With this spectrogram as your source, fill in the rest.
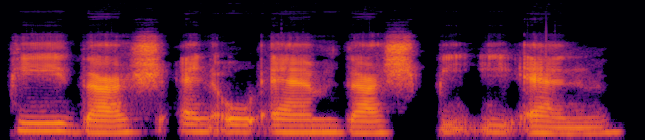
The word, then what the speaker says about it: Phnom Penh: Example, Bordeaux and University of Phnom Penh. So you have to spell it out like BOR-TOO. And for Phnom Penh, you have to spell it out P-NOM-PEN.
